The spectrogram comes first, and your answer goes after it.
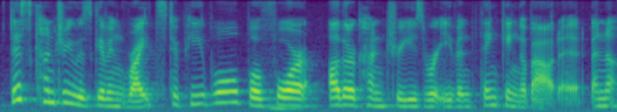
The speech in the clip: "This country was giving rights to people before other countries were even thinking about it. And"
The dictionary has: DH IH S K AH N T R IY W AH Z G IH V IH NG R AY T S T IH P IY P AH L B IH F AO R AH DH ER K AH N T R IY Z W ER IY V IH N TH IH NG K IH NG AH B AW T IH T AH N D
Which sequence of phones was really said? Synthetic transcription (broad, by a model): DH IH S K AH N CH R IY W AH Z G IH V IH NG R AY T S T IH P IY P L B IH F AO R AH DH ER K AH N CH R IY Z W ER IY V IH N TH IH NG K IH NG AH B AW T IH T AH N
